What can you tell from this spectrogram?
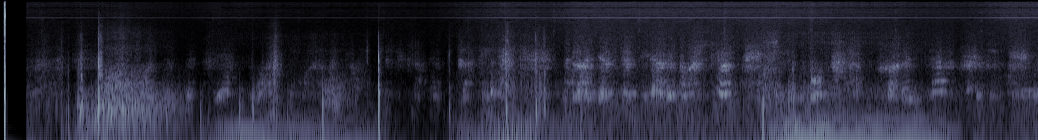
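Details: Dog snoring in its sleep: three drawn-out, low, droning breaths, each over a second long, over room noise with a few sharp clicks.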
